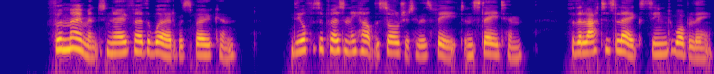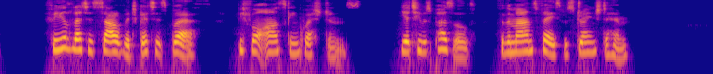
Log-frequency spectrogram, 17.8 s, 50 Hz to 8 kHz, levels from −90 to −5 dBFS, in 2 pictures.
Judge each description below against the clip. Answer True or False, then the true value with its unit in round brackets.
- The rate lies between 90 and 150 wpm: False (160 wpm)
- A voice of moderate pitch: False (225 Hz)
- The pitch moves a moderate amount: True (4.6 semitones)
